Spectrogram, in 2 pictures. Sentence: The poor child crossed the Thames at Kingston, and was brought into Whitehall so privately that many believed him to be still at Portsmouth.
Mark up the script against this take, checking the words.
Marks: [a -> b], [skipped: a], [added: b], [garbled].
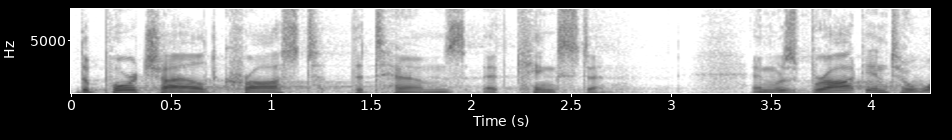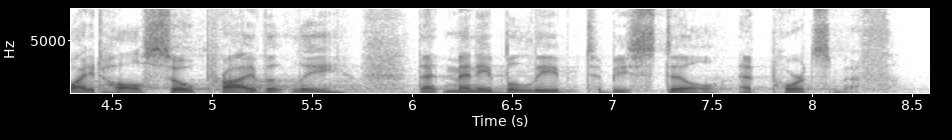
The poor child crossed the Thames at Kingston, and was brought into Whitehall so privately that many believed [skipped: him] to be still at Portsmouth.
